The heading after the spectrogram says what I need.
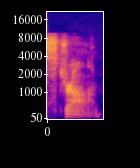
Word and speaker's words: Strawn: I'm impressed that you appropriately announced or pronounced Strawn. All right. Because that's a freaky spelling for strong.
